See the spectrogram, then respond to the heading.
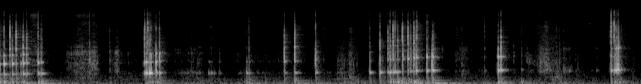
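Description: A small, hollow, red-orange corrugated plastic pop tube is held in both hands while the fingers push its ribs together and pull them apart. This makes bursts of crunchy crackling pops with a tonal squeak near 690 Hz and bright, scratchy highs. The strongest pops land near 1.5, 4, 5 and 6.2 seconds.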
